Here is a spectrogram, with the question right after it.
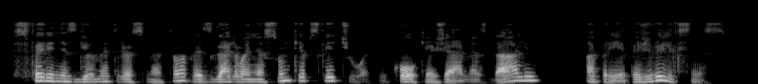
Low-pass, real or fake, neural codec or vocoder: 7.2 kHz; real; none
